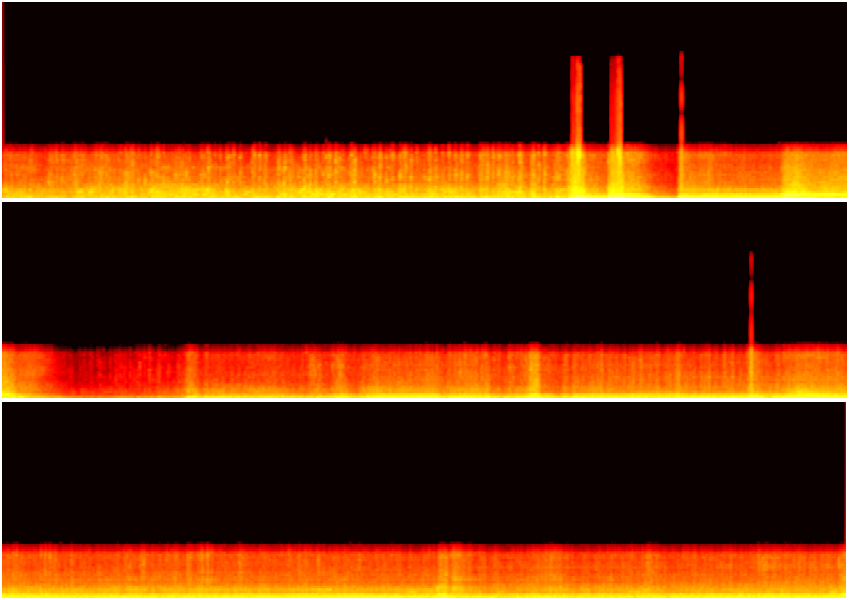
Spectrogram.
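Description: Drag-race car engines at the start line. They rev hard with a few sharp cracks, drop away for a moment, then settle to a steady idle with occasional blips.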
